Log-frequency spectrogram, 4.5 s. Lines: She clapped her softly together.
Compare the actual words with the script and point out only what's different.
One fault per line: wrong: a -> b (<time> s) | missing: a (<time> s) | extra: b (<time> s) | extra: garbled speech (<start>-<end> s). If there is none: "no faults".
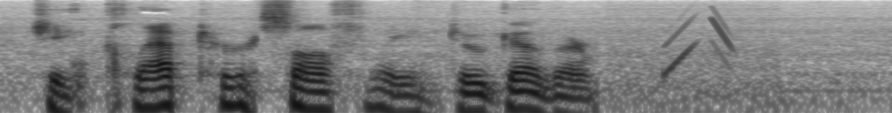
no faults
